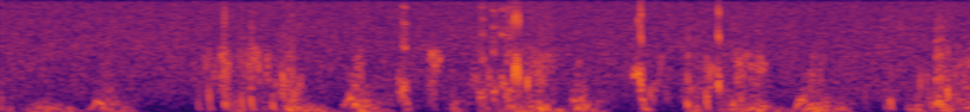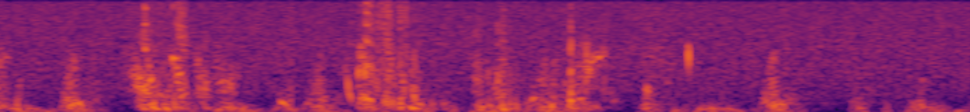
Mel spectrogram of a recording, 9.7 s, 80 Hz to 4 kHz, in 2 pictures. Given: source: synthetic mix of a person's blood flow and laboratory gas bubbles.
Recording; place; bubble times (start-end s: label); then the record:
Doppler ultrasound of blood flow; precordium
0.00-0.04 s: bubbles
0.95-1.52 s: bubbles
1.97-2.06 s: bubbles
2.12-2.22 s: bubbles
2.34-2.79 s: bubbles
3.11-3.85 s: bubbles
4.27-4.99 s: bubbles
5.48-6.05 s: bubbles
6.54-7.55 s: bubbles
7.64-7.96 s: bubbles
8.04-8.33 s: bubbles
9.09-9.20 s: bubbles
9.43-9.50 s: bubbles
From the record:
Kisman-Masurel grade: 243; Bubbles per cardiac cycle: several, 3 to 8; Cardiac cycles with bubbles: 100%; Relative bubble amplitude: loud (0.450 to 0.775); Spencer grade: 3 (all of the cardiac periods contain showers or single bubble signals, but not dominating or overriding the cardiac motion signals); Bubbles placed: only in the low amplitude regions of the cardiac cycle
